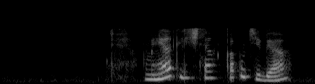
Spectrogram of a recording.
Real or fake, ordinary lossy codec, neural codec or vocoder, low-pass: fake; AAC, 24 kbps; codec, 24 kHz, 3 kbps, HILCodec; 5.4 kHz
